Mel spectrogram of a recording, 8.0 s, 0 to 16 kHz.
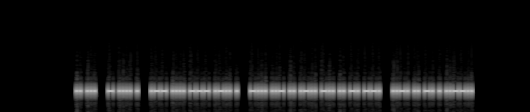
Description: Morse code, heard as a keyed tone, about 41 wpm, 700 Hz. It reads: IS THE WHOLE BUILDING FINE?
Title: Sentences from Top 1000 Words - Review Part 5 - 45wpm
